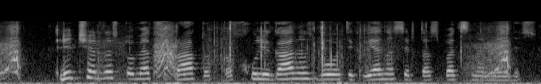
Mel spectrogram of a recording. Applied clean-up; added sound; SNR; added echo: none; Zipper (clothing); 3 dB; none.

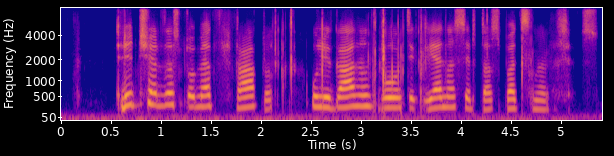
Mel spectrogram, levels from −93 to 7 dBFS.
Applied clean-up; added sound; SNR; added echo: neural diffusion model UNIVERSE++.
